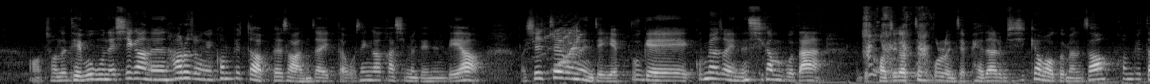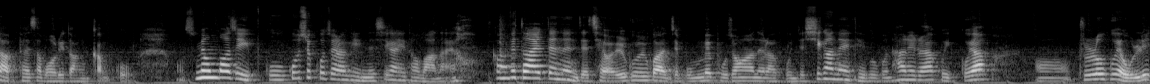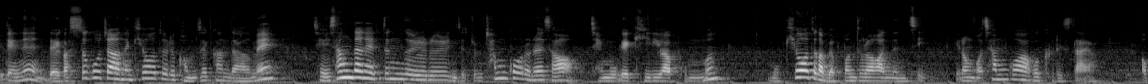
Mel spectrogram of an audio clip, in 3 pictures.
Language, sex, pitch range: Korean, female, 155-235 Hz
